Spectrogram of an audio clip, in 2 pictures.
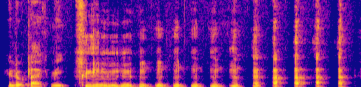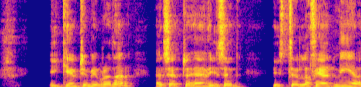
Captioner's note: Ketawa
